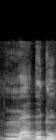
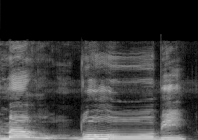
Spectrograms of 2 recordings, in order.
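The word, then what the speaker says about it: مغضوب: এখানে অনেকে দেখেছি মাবদু বলে, এখানে কিন্তু বা নেই, এখানে আছে গাইন। ওই জন্য করে আমরা এখানে গাইনের উচ্চারণ গাইনেই বের করব। তাহলে গায়রিল মাগদুবি আলাইহিম, আইন জবর আ,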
